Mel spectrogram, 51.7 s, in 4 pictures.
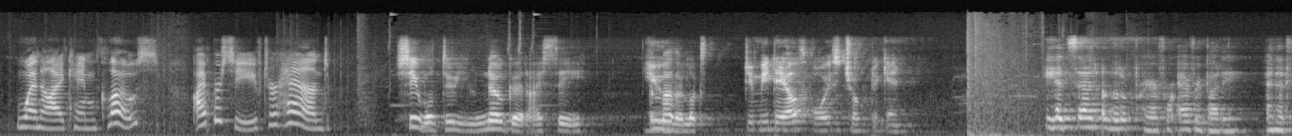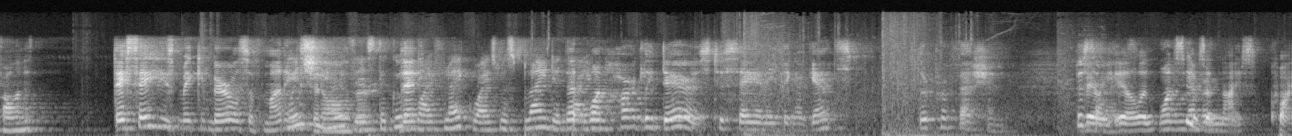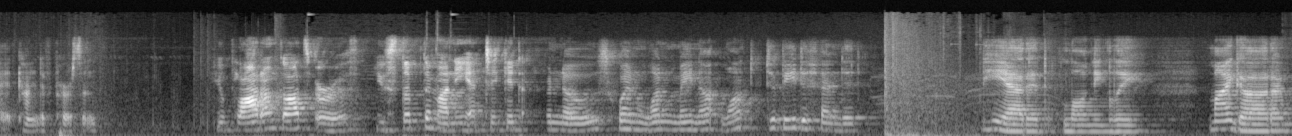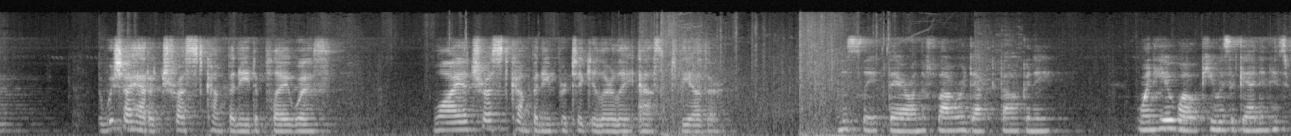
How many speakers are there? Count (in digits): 7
